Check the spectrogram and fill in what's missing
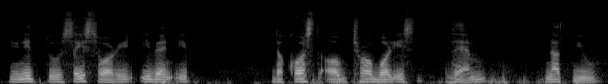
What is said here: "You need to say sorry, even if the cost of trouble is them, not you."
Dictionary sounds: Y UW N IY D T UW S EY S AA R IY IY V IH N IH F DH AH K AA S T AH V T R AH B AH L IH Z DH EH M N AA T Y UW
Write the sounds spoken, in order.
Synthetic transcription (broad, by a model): Y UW N IY D T UW S EY S AA R IY IY V IH N IH F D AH K AA S T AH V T R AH B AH L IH S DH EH M N AA T Y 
